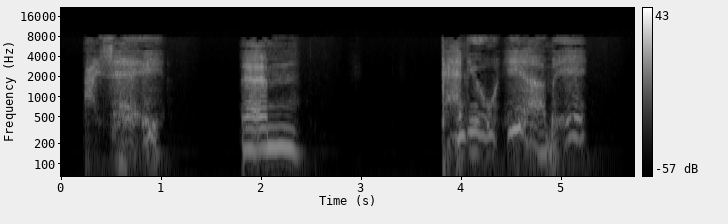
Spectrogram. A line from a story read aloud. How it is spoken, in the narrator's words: whispered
